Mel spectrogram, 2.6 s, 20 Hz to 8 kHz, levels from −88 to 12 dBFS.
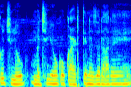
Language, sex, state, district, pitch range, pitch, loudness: Hindi, male, Bihar, Sitamarhi, 135-145 Hz, 140 Hz, -21 LUFS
